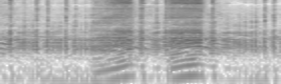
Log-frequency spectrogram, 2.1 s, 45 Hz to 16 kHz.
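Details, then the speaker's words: MBK Ovetto 50cc two-stroke scooter after carburetor tuning. Crisp revs blip up and drop back cleanly with no stumble. It is running and revving normally. "Une bonne chose de faite on va dire. Il marche plutôt bien, donc tout à l'heure là, ou demain on ira tester la vitesse, on"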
